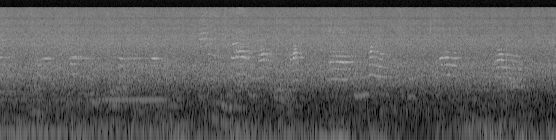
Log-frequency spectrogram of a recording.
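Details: A mother cat searching for her kittens and calling them to follow; a series of short meows, some flat and drawn out, others quick and rising, comes in irregular runs over a constant low rumble.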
